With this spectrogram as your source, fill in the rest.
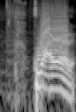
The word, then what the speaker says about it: choir: देखिए CHOIR, आप इसको, मैं जानता हूं कि आप इसको चोर पढ़ेंगे, जी नहीं, ये चोर नहीं है, क्या पढ़ते हैं, इसको पढ़ते हैं क्वायर, क्या पढ़ते हैं इसको, क्वायर। यहाँ पे क्या साइलेंट है, यहाँ पे H वर्ड साइलेंट है, और इसको हम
